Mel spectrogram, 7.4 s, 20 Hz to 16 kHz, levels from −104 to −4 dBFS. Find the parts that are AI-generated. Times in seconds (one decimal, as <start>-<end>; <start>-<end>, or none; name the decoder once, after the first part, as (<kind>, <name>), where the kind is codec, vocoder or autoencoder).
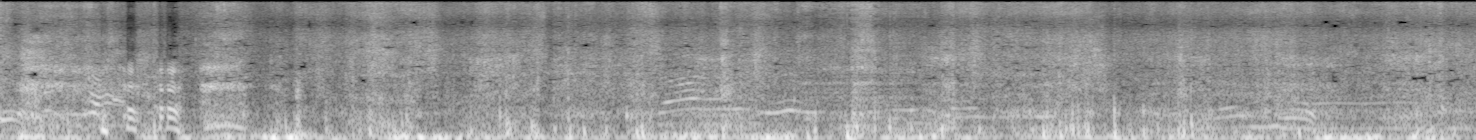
4.0-4.6 (codec, SNAC)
